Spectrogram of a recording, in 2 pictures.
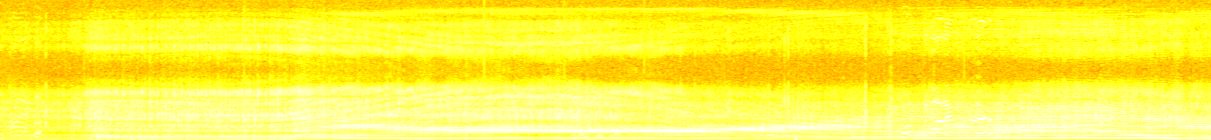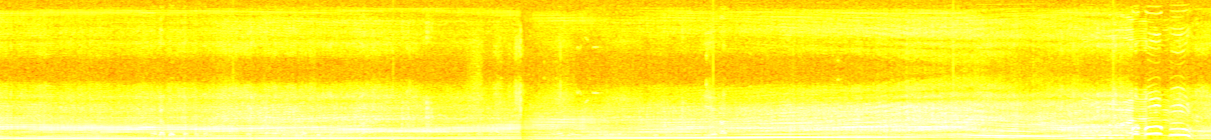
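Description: Engine of a radio-controlled model airplane in flight, running steadily. Its pitch rises and falls several times as the plane passes and turns.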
